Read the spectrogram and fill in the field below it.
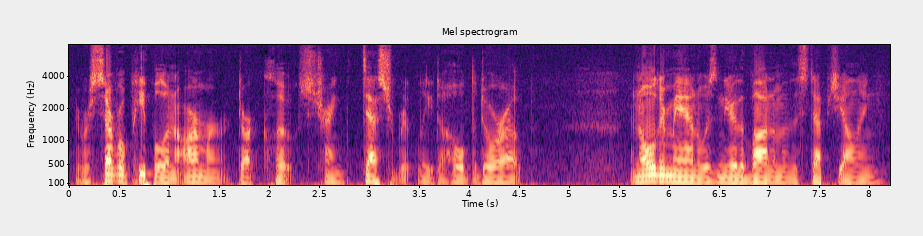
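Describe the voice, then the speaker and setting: A man's voice: on the low side, fairly even intonation, normal speed, creaky. A man reading an adventure story aloud in an unpolished way, with slips and restarts. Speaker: amateur story reader.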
